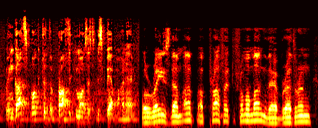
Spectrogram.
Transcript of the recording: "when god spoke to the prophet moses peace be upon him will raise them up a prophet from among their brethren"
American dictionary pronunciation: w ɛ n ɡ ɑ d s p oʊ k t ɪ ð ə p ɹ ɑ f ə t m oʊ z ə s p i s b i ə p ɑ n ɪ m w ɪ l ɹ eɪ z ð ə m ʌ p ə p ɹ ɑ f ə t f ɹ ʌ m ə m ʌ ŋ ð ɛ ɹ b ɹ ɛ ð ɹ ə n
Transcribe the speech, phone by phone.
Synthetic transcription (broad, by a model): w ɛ n ɡ ɑ d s b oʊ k t ɪ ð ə p ɹ ɑ f ə t m oʊ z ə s b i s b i ə p ɑ n ɪ m w ɪ l ɹ eɪ z ð ə m ʌ p ə p ɹ ɑ f ə t f ɹ ʌ m ə m ʌ ŋ ð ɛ ɹ b ɹ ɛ ð ɹ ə n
